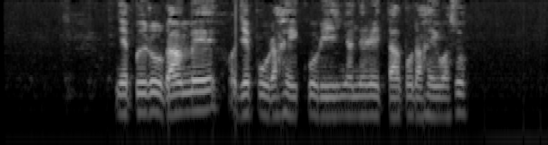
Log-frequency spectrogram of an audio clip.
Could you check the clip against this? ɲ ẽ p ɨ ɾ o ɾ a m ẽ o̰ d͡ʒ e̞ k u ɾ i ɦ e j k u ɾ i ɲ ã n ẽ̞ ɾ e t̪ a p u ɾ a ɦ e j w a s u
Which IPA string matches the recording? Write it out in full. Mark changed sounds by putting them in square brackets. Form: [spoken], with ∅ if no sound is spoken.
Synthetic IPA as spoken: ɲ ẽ p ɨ ɾ [u] ɾ a m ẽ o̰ d͡ʒ e̞ [p] u ɾ [a] ɦ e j k u ɾ i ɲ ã n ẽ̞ ɾ e t̪ a p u ɾ a ɦ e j w a s u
